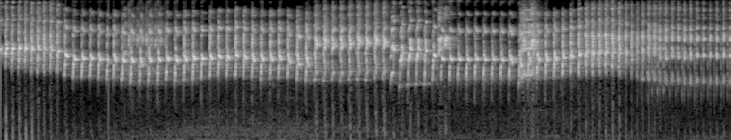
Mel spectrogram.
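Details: Lovebird in long ngekek chatter, used as a lure to make other birds answer: an unbroken, rapid, high buzzy trill of tightly packed notes running for about nine seconds with hardly a pause.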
